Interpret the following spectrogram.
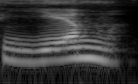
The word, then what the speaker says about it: ем: The first sound is ye, and then we have m, and all together it's yem.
